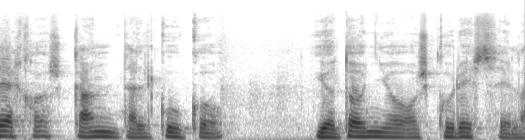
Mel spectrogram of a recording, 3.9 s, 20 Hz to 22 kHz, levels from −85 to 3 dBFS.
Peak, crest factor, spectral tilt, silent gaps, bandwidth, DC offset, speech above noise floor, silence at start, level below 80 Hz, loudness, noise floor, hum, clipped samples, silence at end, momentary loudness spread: -8 dBFS; 16 dB; -7.5 dB/octave; none; 13.5 kHz; under 0.1%; 30 dB; 0 s; -56 dBFS; -24 LUFS; -52 dBFS; none; under 0.1%; 0 s; 11 LU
